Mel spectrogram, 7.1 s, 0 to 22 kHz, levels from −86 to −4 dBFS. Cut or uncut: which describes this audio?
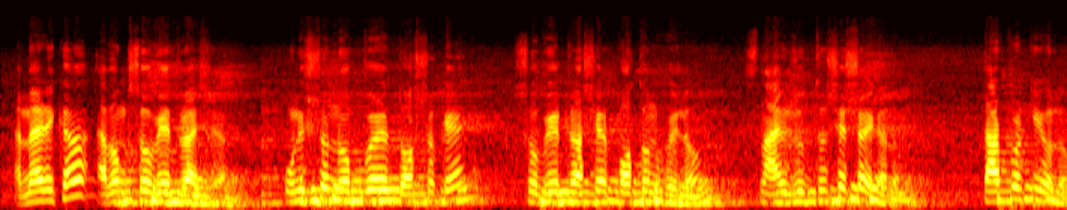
cut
